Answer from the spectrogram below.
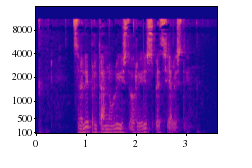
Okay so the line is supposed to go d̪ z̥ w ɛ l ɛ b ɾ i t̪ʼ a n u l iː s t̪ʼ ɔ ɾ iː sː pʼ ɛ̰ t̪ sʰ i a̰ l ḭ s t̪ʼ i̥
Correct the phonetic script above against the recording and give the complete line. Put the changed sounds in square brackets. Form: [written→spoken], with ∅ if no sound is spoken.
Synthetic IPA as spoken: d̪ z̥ [w→v] ɛ l [ɛ→i] b ɾ i t̪ʼ a n u l iː s t̪ʼ ɔ ɾ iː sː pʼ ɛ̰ t̪ sʰ i a̰ l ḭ s t̪ʼ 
